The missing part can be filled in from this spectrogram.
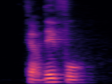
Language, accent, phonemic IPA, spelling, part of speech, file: French, France, /fɛʁ de.fo/, faire défaut, verb, LL-Q150 (fra)-faire défaut.wav
- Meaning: 1. to be lacking 2. to default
